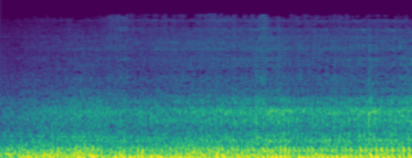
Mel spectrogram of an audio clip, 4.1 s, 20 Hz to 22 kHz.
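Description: Honda XR650R's single-cylinder four-stroke engine running at a steady road speed, with wind rushing over the helmet camera.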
